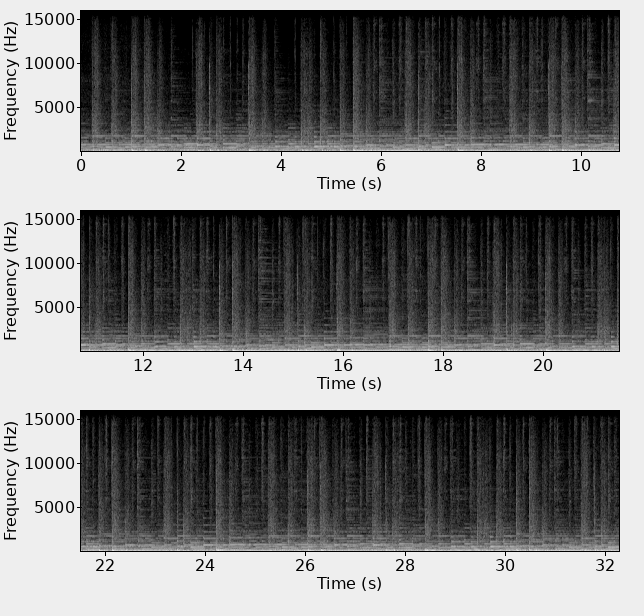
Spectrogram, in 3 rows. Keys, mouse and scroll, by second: 1.4 click, 2.0 s, 5.0 click, 5.7 s, 10.9 g, 14.3 click, 15.0 g, 17.3 click, 19.0 g, 22.5-23.0 drag, 23.2-23.6 drag, 23.6 scroll up 1, 23.9-24.4 scroll down 2, 24.4 KP_8, 25.3-25.7 KP_6, 25.9-26.4 drag, 26.7 KP_6, 27.0 KP_6, 27.1-30.2 KP_6, 30.7-31.2 scroll down 1, 31.2-31.6 scroll up 6, 31.7 scroll down 7.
